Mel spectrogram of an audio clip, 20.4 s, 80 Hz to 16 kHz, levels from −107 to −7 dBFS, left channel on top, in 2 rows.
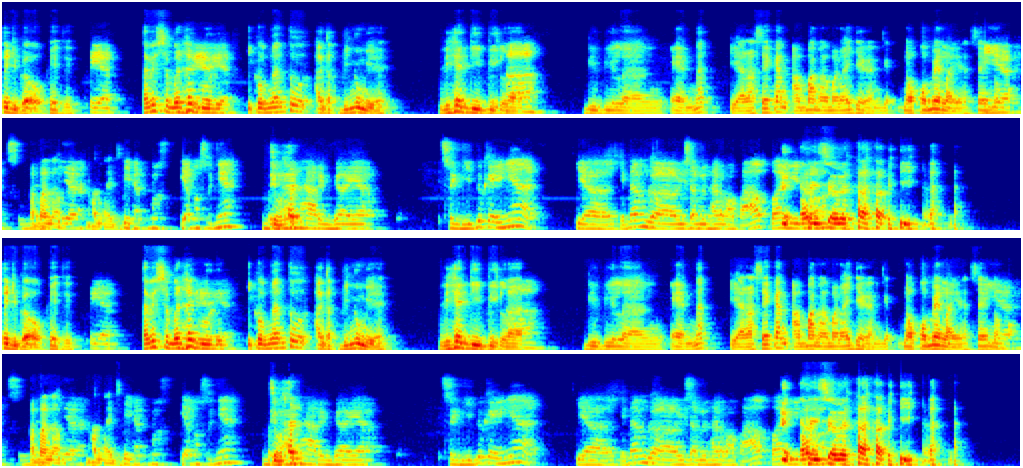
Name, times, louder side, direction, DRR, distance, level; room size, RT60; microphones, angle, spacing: voice 1, 0.0-0.7 1.4-2.2 2.5-3.9 4.4-5.2 5.8-10.0 10.5-11.3 12.8-13.2 18.0-19.8, right 2 dB, 25° right, 0.4 m, -25 dB
voice 2, 1.9-2.3 5.0-5.4 9.8-11.0 11.4-13.9 14.6-15.5 15.9-18.4, left 4 dB, 75° left, 0.5 m, -34 dB
4.8 x 4.2 x 2.4 m
head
